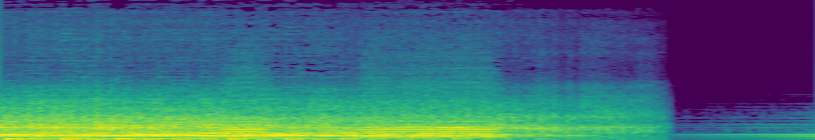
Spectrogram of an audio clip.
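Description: Cartoon steam-train sound effect: a locomotive chugging with a whistle. It fades out about four to five seconds in. Near the end a soft sustained musical tone fades in.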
